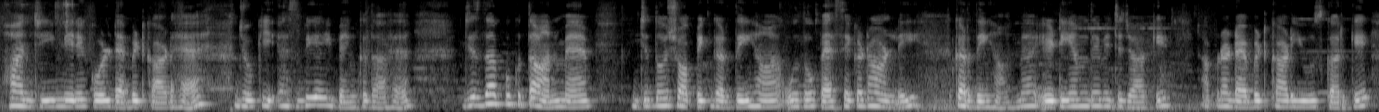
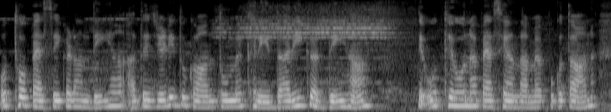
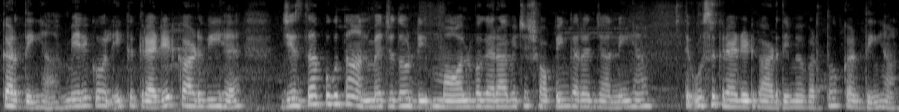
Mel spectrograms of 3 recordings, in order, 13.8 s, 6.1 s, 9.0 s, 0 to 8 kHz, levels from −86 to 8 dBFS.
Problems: background sounds at intervals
